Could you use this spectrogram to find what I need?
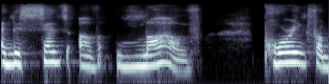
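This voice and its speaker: Against a quiet background, a woman with an American accent and medium pitch speaks with lively intonation. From New York City. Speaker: stage performer. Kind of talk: interview.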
